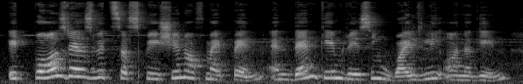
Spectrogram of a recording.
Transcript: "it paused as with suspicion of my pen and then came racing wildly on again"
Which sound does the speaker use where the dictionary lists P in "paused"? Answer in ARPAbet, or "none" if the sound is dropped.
P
